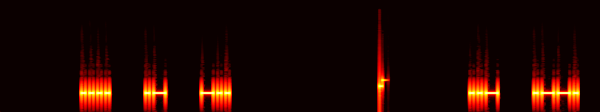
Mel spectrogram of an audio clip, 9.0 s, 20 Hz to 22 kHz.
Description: Morse code, heard as a keyed tone, about 20 wpm, spaced as for 11 wpm, 700 Hz. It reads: HAD UP
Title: 3x Character Spacing - Top 300 Words - 20wpm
